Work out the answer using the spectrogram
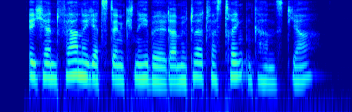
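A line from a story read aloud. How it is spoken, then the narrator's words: Quiet speech. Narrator (German): sagte sie leise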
